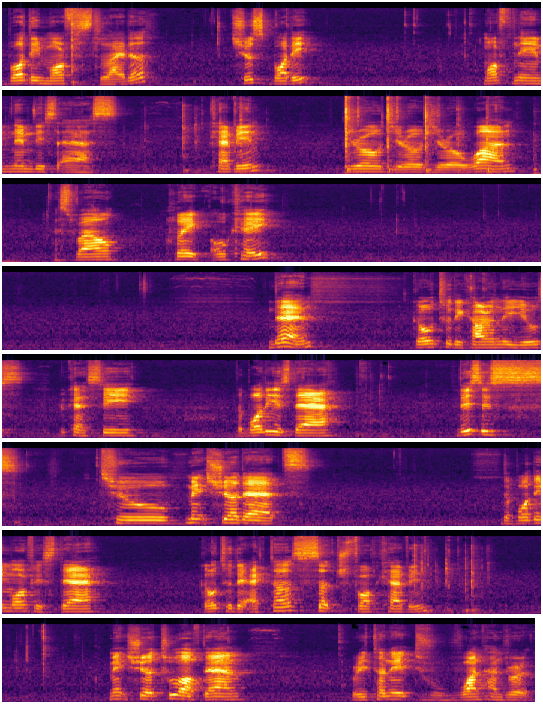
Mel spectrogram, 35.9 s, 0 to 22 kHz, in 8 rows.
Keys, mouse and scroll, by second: 3.9-4.3 drag, 5.7-7.3 typing, 7.7 click, 8.5 typing, 10.9 click, 17.5 click, 20.6-21.1 scroll down 9, 21.0-23.6 typing, 21.8-22.5 drag, 28.7 click, 29.7 click, 30.1-31.3 typing, 32.4-32.7 drag, 33.3-34.2 drag, 35.1-35.8 drag.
